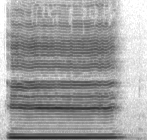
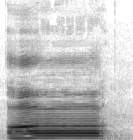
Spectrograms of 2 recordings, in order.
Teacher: The tongue is high, E, the tongue's low, ah.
